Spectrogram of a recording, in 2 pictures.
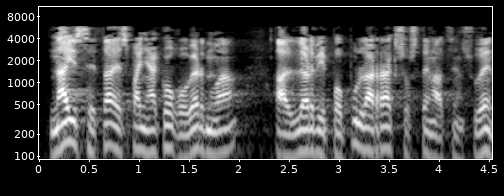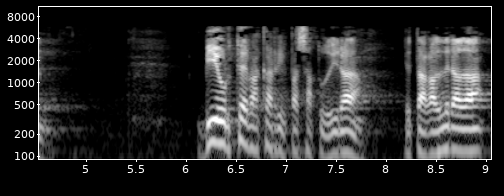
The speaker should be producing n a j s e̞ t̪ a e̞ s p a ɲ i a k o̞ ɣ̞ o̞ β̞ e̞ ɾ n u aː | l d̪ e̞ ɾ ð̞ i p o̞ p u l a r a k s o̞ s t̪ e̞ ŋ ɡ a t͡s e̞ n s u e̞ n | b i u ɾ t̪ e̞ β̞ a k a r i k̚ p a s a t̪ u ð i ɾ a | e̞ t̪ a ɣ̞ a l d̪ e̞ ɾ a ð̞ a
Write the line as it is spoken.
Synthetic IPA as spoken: n a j s e̞ t̪ a e̞ s p a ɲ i a k o̞ ɣ̞ o̞ β̞ e̞ ɾ n u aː | l d̪ e̞ ɾ ð̞ i p o̞ p u l a r a k s o̞ s t̪ e̞ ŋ ɡ a t͡s e̞ n s u e̞ n | b i u ɾ t̪ e̞ β̞ a k a r i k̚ p a s a t̪ u ð i ɾ a | e̞ t̪ a ɣ̞ a l d̪ e̞ ɾ a ð̞ a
